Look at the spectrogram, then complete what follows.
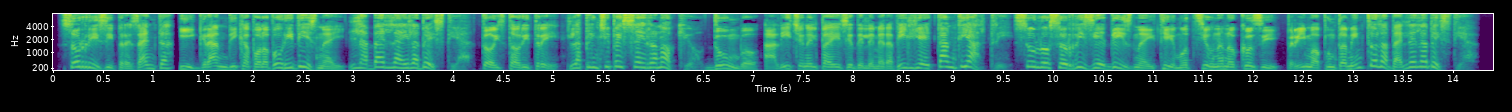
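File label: Italian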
